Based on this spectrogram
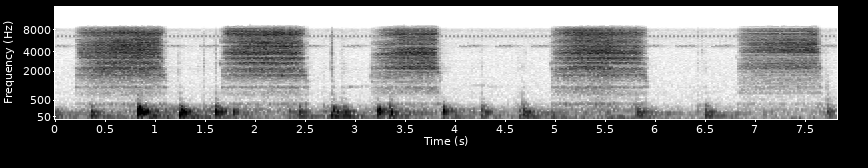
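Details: Six barn owl chicks, aged 16 to 29 days, inside a nest box in Cabañeros National Park, Spain, await food at the entrance: five long, harsh hissing screeches about a second each, with knocks and scuffles between.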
